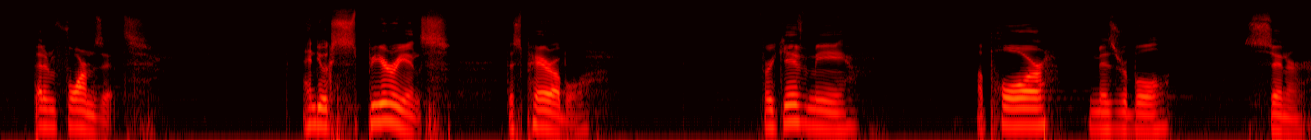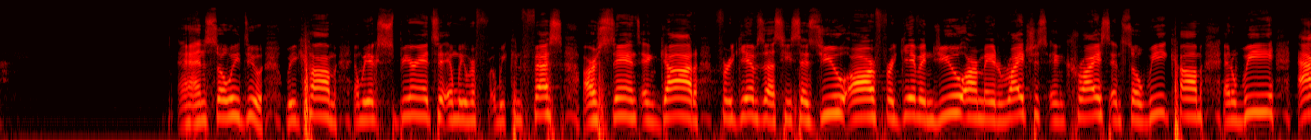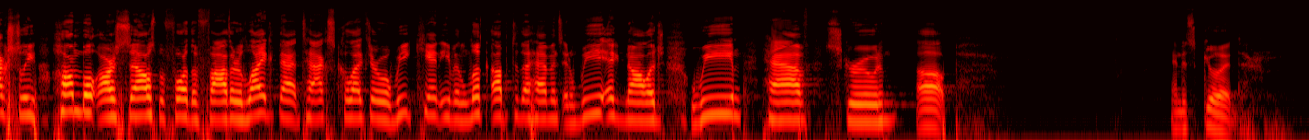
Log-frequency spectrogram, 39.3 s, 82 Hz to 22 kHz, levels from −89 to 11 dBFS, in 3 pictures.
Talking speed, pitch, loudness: 125 wpm, 180 Hz, -37 LUFS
